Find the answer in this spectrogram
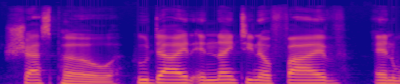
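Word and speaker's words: Chassepot: It's spelled C-H-A-S-S-E-P-O-T. C-H-A-S-S-E-P-O-T. It looks like chasspot, but you say Chaspo.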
